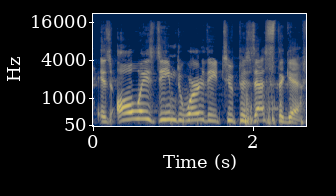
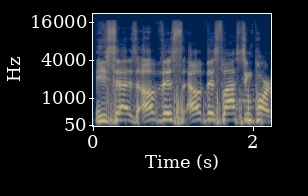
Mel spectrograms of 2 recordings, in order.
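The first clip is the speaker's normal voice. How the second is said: normal talking voice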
